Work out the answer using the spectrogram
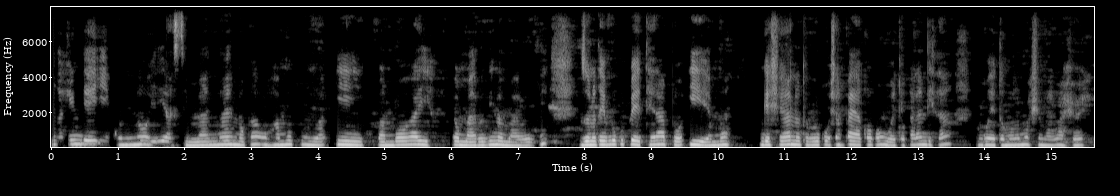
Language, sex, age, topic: Oshiwambo, female, 18-24, agriculture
